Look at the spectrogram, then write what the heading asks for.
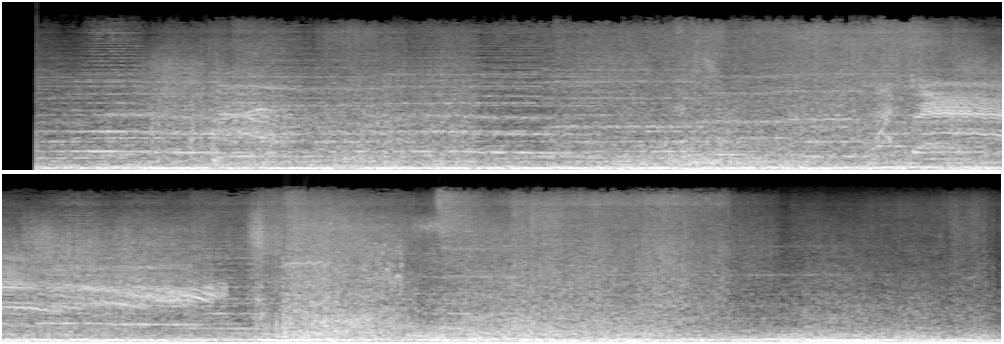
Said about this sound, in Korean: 모세의 손이 높이 들리자 지금껏 벽처럼 서 있던 홍해 바닷물이 갑자기 무너져 내리며 갈라졌던 땅을 덮기 시작합니다.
